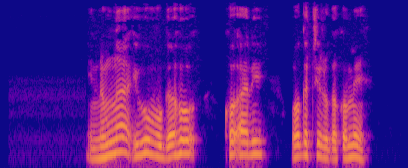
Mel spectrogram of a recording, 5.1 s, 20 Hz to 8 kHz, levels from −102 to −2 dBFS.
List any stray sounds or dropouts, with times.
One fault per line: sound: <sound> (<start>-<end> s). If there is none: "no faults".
no faults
